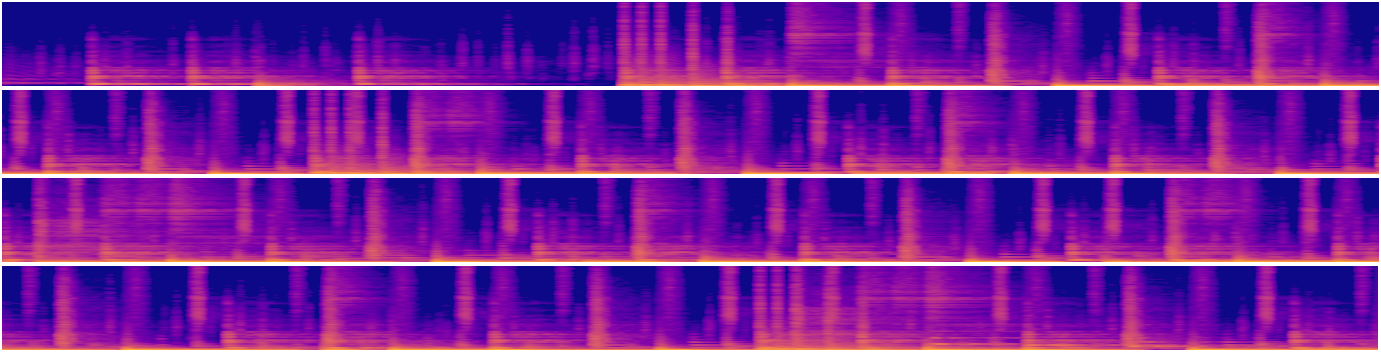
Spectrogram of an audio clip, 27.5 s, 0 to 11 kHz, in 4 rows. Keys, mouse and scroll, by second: 0.1 click, 1.2 click, 5.8 scroll up 1, 6.5 click, 6.9 scroll up 1, 10.7 click, 12.8 click, 17.5 click, 18.0 scroll up 1, 19.3 click, 22.5 scroll down 1, 23.4 click, 25.7 click.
